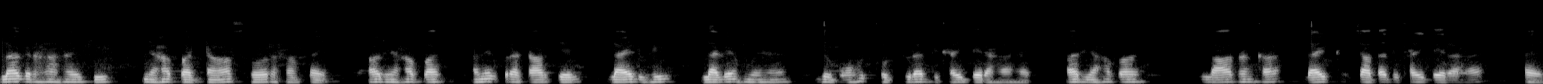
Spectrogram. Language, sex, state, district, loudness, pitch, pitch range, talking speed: Hindi, male, Chhattisgarh, Balrampur, -20 LUFS, 115 Hz, 110-120 Hz, 155 wpm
